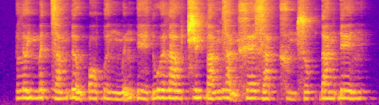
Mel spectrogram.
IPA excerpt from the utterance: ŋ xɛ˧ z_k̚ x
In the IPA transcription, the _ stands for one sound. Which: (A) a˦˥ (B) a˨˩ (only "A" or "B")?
B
